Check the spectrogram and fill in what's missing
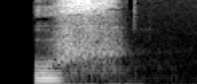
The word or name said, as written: uf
